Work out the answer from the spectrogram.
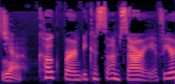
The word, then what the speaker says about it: Cockburn: gal in there whose name was pronounced Coke burn but it's spelled cockburn and so it really didn't even matter that it was pronounced yeah Coke burn because I'm sorry if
